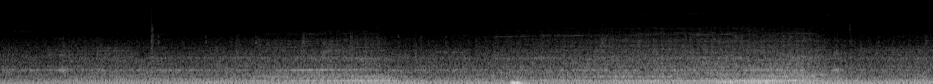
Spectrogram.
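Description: Kenworth W900L semi truck's diesel engine running on the highway, a steady low hum that swells twice. There is a single low thump about five seconds in.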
